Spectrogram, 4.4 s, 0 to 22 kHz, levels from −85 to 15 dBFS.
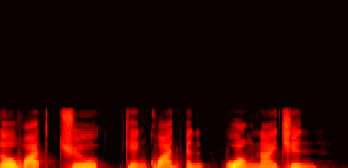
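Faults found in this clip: Nothing stood out on listening to this speech recording.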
